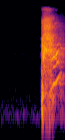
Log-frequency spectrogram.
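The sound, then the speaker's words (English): A single sudden sneeze with a squeaky, high-pitched edge, bursting out loud and breathy after near silence and then trailing off. “Bless you. So sorry. That was a squeaky one. It was a squeaky one.”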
